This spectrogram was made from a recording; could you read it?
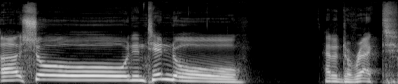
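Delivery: slight Canadian accent, very drawn-out 'so'. Making a bad transition to a new topic: a little canadian accent. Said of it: "I go a little Canadian".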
